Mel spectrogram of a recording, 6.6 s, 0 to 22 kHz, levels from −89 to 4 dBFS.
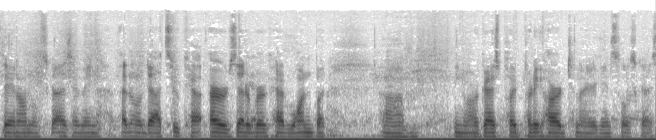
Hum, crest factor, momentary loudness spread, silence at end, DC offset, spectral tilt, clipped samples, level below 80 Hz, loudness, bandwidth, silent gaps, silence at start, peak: none; 20 dB; 10 LU; 0 s; 6%; -5.5 dB/octave; under 0.1%; -50 dBFS; -26 LUFS; 16.5 kHz; none; 0 s; -6 dBFS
